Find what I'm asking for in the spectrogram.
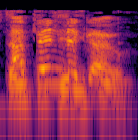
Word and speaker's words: Abednego: Shadrach, Meshach, and Abednego. I hope I did that justice. – Abednego.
